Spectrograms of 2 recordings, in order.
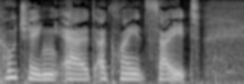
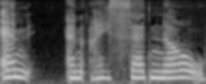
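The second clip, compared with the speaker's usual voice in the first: normal talking voice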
